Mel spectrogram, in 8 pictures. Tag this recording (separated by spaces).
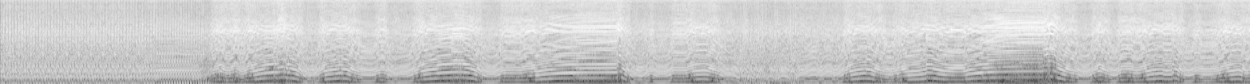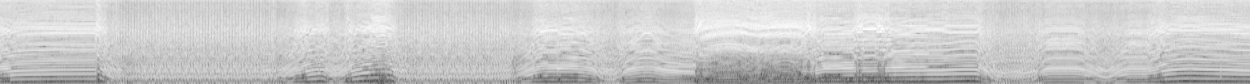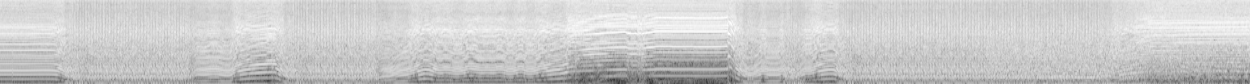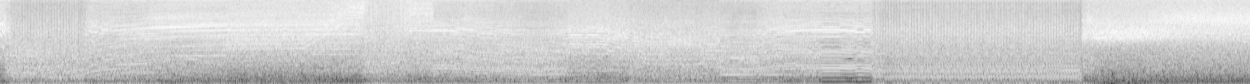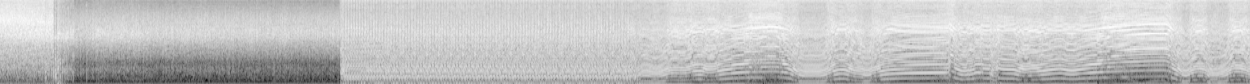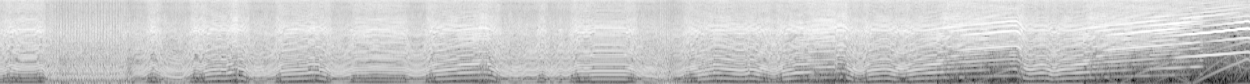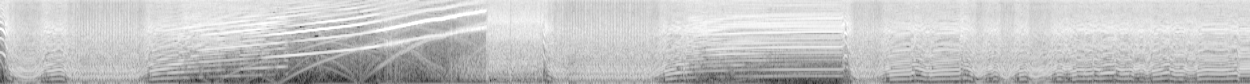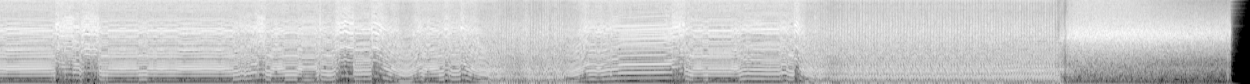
bent chainsaw harsh synth theremin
